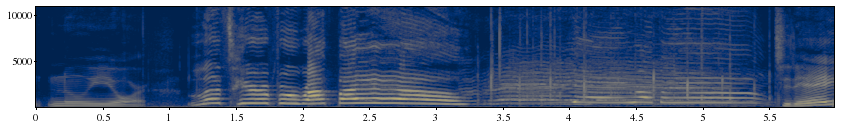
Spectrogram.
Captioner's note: kids cheer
